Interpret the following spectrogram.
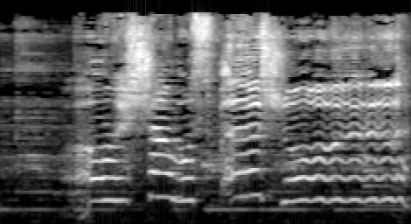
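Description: A woman singing over a backing track. Her voice comes in about a second in and ends on a long held note with a wide vibrato.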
